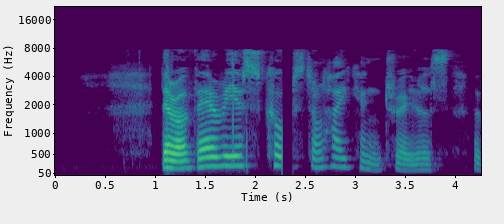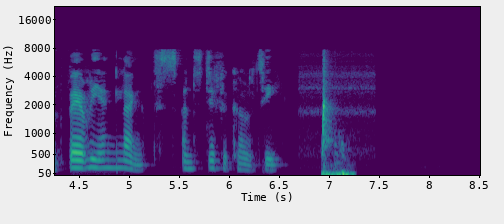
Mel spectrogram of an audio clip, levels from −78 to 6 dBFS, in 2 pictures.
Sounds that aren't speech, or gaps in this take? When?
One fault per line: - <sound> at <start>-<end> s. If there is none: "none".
- dropout at 2.3-2.4 s
- whoosh at 6.9-7.3 s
